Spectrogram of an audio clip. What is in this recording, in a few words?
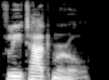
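"fleet admiral", British English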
